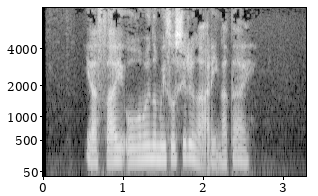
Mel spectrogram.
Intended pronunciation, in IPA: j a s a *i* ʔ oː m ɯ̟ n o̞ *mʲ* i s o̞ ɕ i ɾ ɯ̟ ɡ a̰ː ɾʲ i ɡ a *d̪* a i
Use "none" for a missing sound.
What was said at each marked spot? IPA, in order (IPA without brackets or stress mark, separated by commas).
i, mʲ, t̪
